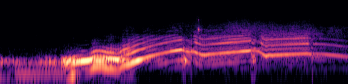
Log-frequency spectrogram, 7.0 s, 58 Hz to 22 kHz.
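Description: Nissan 370Z's 3.7-litre V6 through an AAM short-tail exhaust, played back sped up so it sounds high-pitched like an F1 car. It idles for about a second, then revs up as the car accelerates hard away. The pitch climbs through the gears with a sudden drop at each upshift, about four times, and the sound fades near the end as the car gets farther off.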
